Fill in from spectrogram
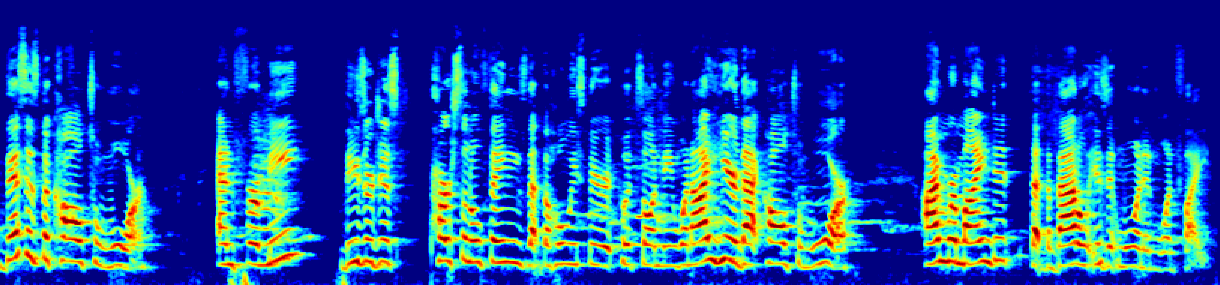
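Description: A woman preacher delivering a sermon with fervent, emphatic delivery, her phrases swelling loud. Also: sits high, measured pace, background noise.

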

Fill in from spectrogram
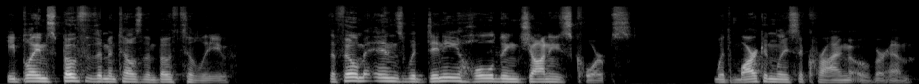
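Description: A man's voice: medium pitch, animated, unhurried. Man gleefully recapping a movie plot. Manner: crude, gleeful plot narration. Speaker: podcast co-host. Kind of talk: casual comedic movie recap.

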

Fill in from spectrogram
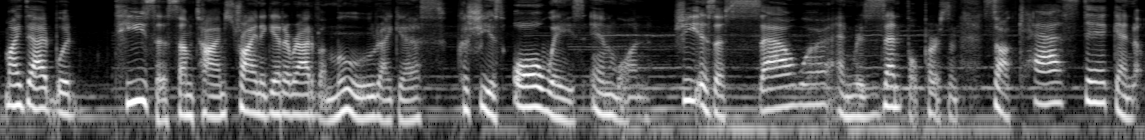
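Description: In a radio play monologue, an actress with a lowish voice plays a jailed woman in her thirties from 1950s New York. Sardonic and resentful, the character confides her memories.

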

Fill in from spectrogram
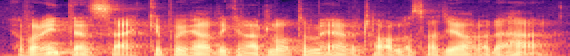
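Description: A man's voice: low-pitched, vocal fry, fairly bright tone. A man narrating an audiobook with a dry, wry delivery.

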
